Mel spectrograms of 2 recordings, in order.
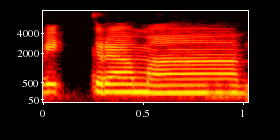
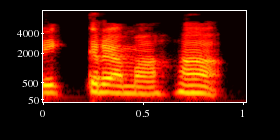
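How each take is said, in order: First: The word ends in a plain vowel. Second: The word ends with a breathy h sound. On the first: The speaker calls it wrong. "Is not vikrama" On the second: The speaker calls it right. "vikramah. That's it"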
